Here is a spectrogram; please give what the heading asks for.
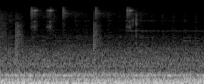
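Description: A steady, dense rumble of road noise from inside a moving car, low and constant throughout, with faint brief ticks and hisses above it and no one talking.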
